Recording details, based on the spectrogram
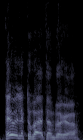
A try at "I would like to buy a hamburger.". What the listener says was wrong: It's not damburger, hamburger. I would like to buy a hamburger.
